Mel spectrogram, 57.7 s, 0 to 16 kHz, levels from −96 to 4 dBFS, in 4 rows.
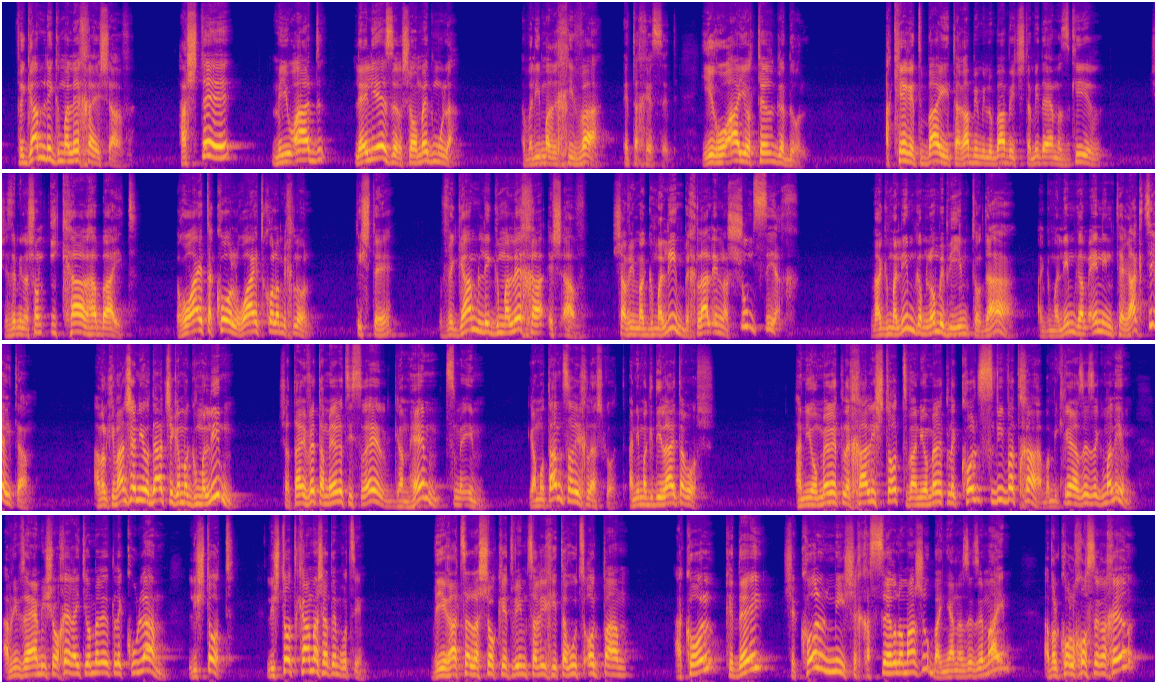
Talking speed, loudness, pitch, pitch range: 135 wpm, -15 LUFS, 190 Hz, 160-225 Hz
